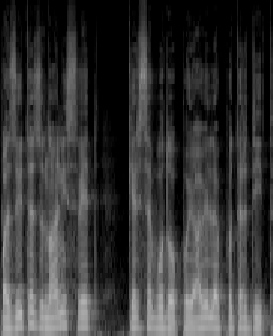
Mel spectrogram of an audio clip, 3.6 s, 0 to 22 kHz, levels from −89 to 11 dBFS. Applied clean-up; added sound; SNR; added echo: none; none; none; none.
